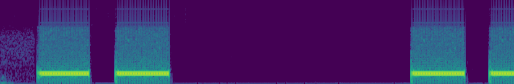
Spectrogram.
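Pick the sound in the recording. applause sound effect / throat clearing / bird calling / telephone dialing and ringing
telephone dialing and ringing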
